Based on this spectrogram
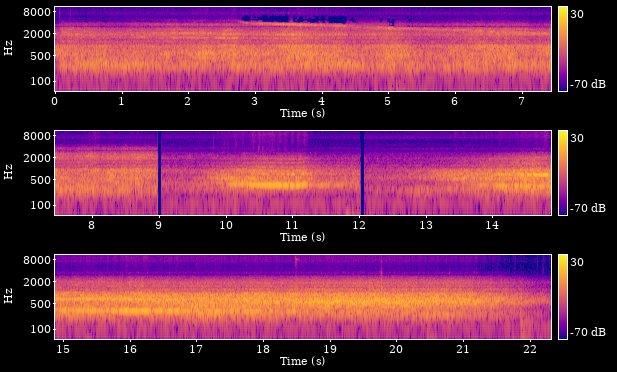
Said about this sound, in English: it would be the howls and whistles of the Avro Vulcan jet.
